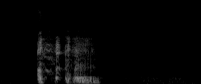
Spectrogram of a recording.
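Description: A man's short cough, in two quick bursts, about a third of a second in.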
